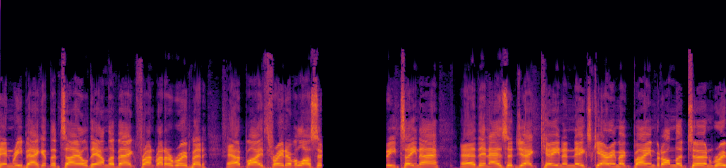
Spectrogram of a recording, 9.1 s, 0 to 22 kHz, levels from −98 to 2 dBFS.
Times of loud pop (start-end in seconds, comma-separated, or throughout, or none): none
